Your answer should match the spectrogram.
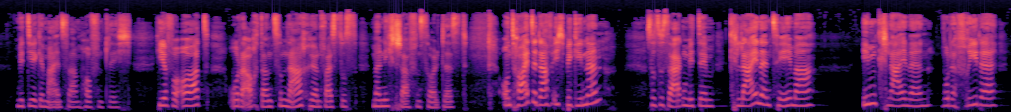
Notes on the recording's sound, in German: Erster vorweihnachtlicher Gottesdienst live aus der LIFE Church Wien.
